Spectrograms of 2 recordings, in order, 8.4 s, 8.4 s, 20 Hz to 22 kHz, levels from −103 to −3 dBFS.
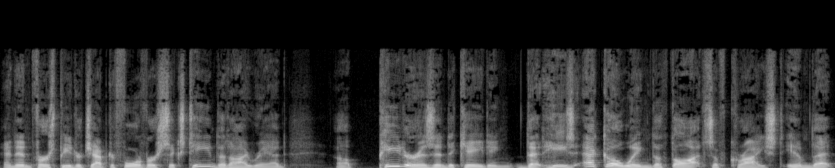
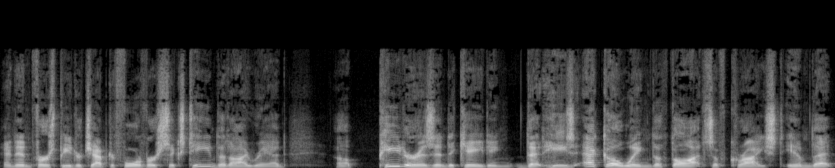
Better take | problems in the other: first | thin; very slightly; fading below 350 Hz

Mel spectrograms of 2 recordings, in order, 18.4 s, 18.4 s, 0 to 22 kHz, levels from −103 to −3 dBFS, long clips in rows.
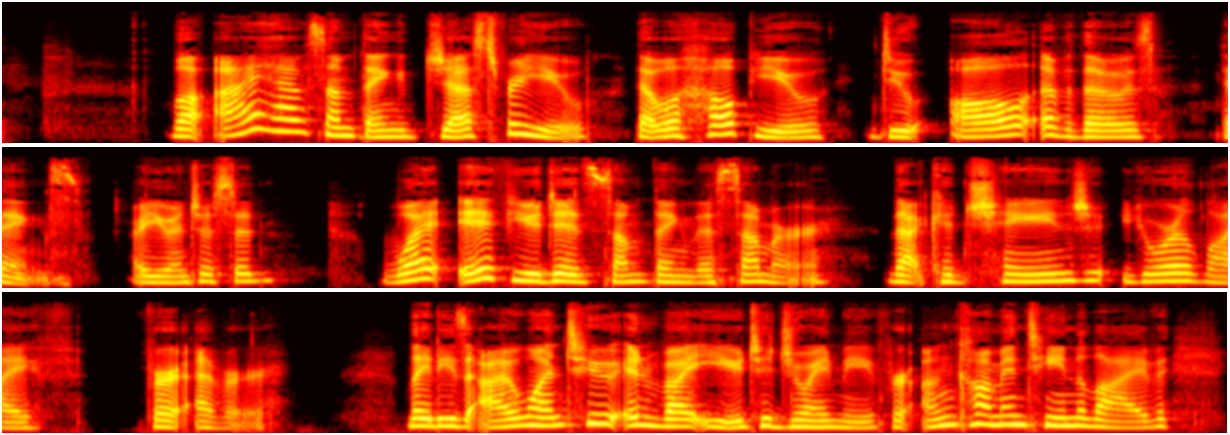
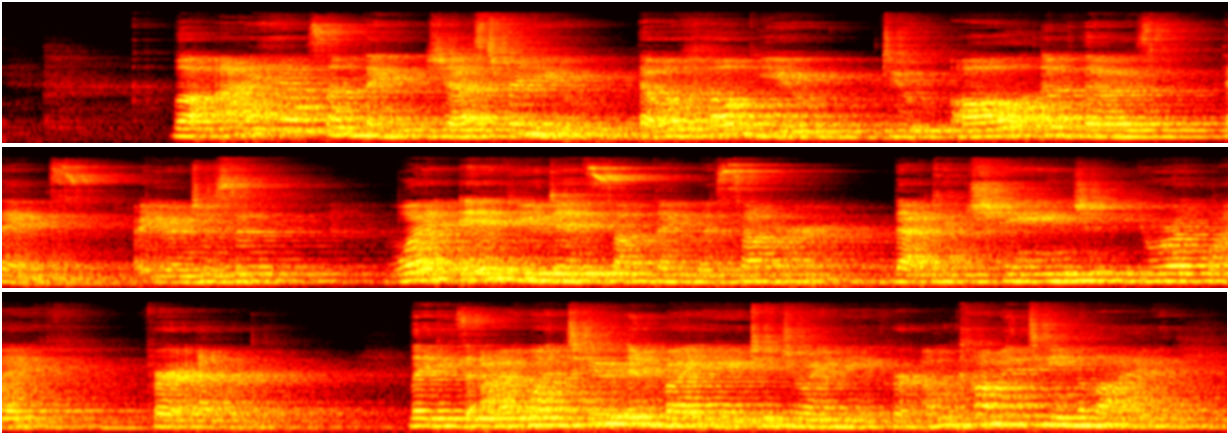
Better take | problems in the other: first | off-mic speech; far // room echo; strong; dies away in 1.4 s

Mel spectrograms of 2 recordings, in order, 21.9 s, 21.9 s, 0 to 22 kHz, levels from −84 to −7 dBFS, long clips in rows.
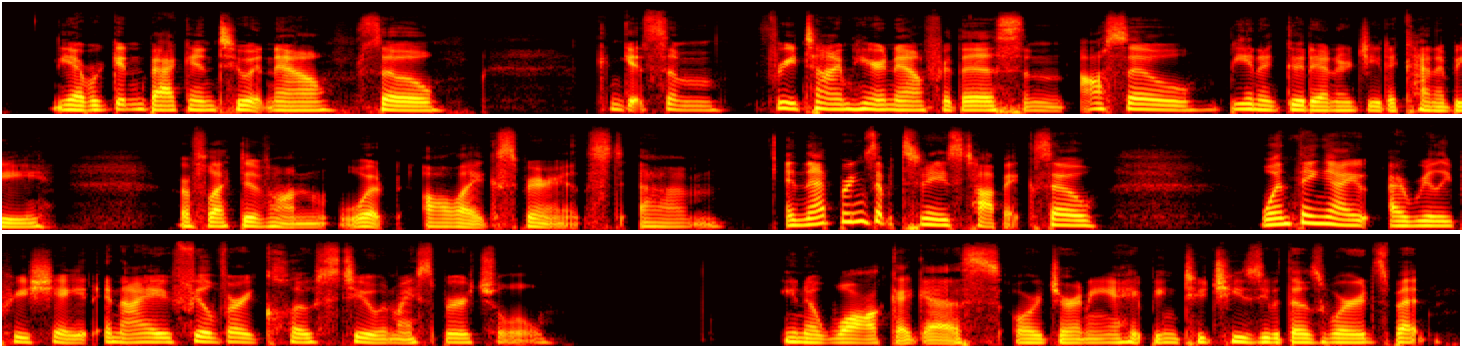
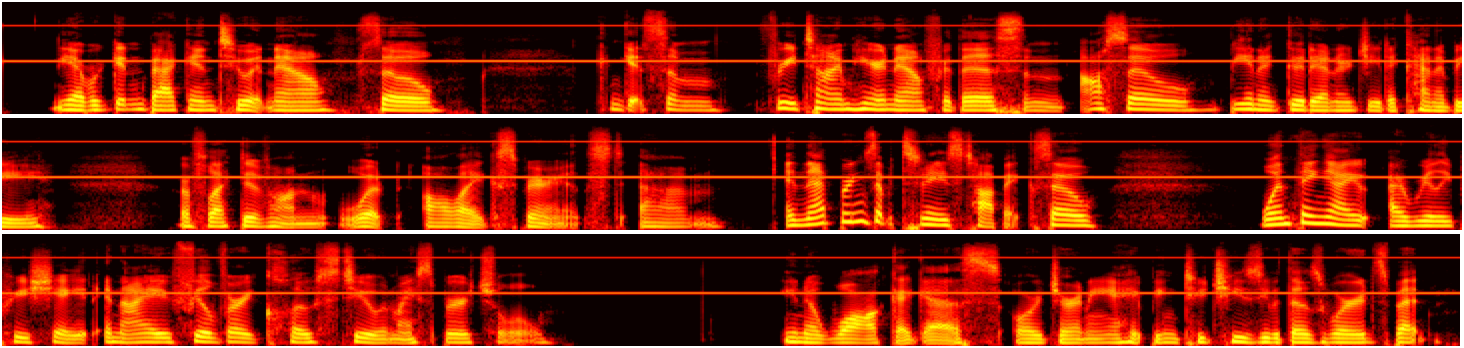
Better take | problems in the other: first | high-pitched whine; loud; throughout; 2.5 kHz, 8 dB below the speech

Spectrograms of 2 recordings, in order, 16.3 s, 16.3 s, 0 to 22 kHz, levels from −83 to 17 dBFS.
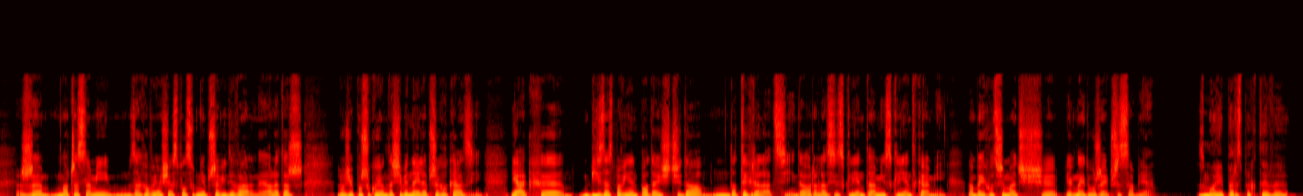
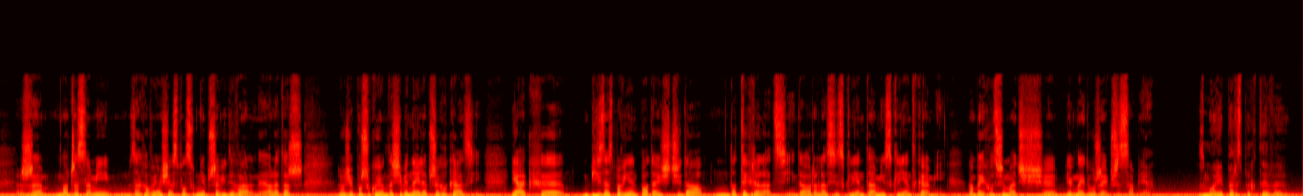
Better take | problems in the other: first | low rumble; noticeable; throughout; 10 dB below the speech

